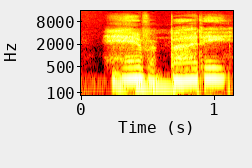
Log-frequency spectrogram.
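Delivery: sexy, seductive voice, opening in a whisper. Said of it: "and I did a sexy voice".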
